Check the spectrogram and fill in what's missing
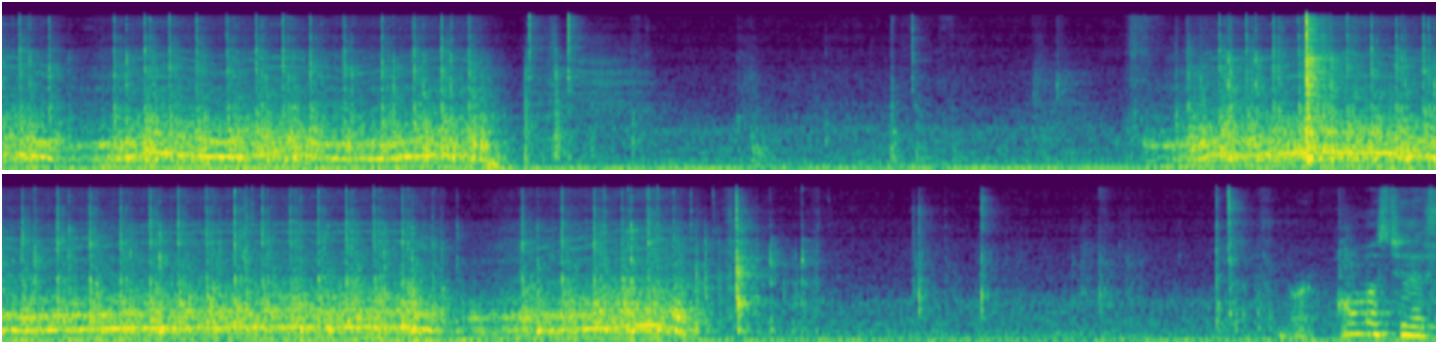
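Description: Sewing machine stitching the edge of a reversible infinity scarf in two runs of steady mechanical whirring broken by short pauses, with quiet clicks and faint talk in between.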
